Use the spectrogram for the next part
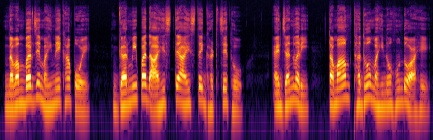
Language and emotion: Sindhi, neutral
